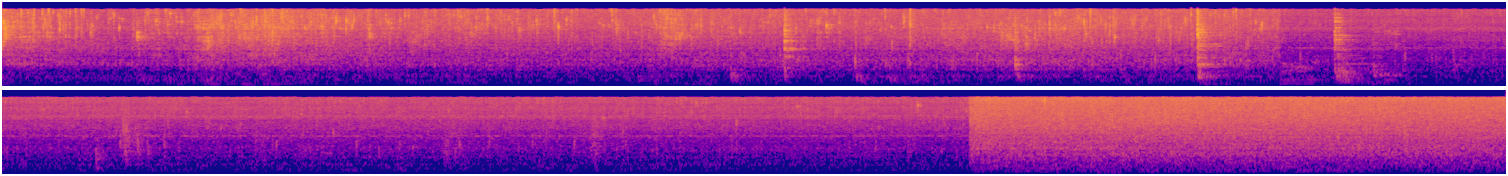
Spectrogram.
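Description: Sliced plantain pieces dropped into hot oil in a pot, sizzling and crackling with sharp pops for the first few seconds, then settling to a quieter sizzle. About twelve seconds in, it cuts to a loud, steady hiss of the plantains deep-frying vigorously.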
